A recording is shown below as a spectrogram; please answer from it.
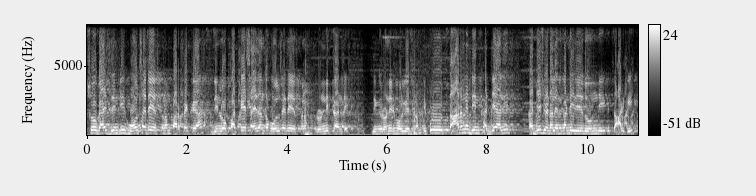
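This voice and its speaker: A man's voice: high voice, little pitch movement, racing. A man with a Telangana Telugu accent hosting a casual how-to vlog, explaining informally step by step and repeating himself. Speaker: host of a DIY experiments channel. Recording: echoey sound with music behind.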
